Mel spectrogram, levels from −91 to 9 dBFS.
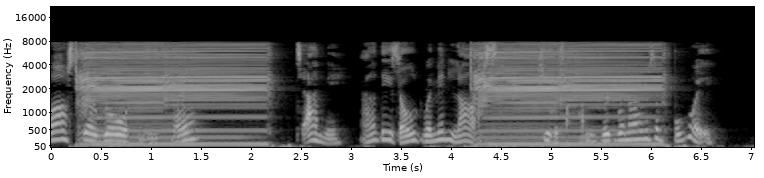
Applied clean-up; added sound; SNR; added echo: classical method log-MMSE.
